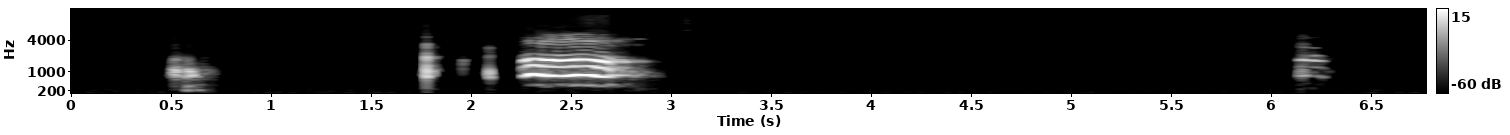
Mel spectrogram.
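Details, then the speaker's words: Sick newborn being scored for respiratory distress, respiratory rate about 46/min, bluish lips, moderate retractions; brief voiced grunts at the end of breaths, audible without a stethoscope, expiratory grunting scored two. "Grunting is audible. Even without a stethoscope you can hear the grunting. So it is a score of two."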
